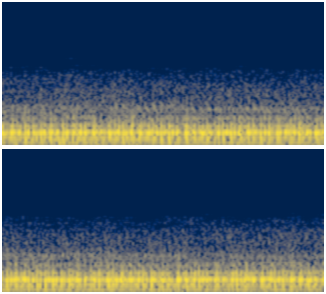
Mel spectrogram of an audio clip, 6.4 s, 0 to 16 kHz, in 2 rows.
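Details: KTM Duke 790, about two years old, just after fitting a new Crank 1 AGM battery (12.4 V) and starting on one touch: twin settles into a steady, even idle with a constant low tone and no misses or rattles, engine warm; normal idle.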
